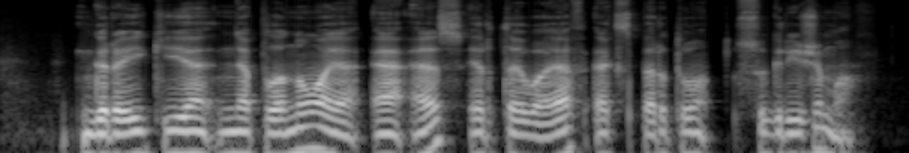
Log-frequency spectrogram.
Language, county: Lithuanian, Marijampolė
